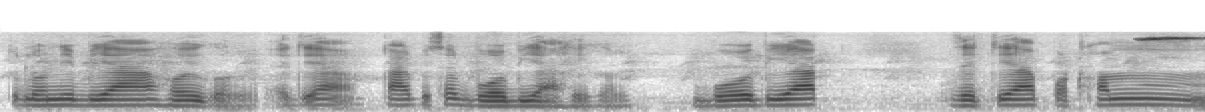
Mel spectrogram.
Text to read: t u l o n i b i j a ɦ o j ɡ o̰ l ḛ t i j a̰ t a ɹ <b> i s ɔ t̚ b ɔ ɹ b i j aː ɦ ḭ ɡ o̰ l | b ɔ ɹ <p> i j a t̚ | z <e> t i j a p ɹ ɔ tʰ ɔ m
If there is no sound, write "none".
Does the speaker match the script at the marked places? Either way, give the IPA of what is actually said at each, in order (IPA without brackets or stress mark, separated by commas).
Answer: p, b, e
